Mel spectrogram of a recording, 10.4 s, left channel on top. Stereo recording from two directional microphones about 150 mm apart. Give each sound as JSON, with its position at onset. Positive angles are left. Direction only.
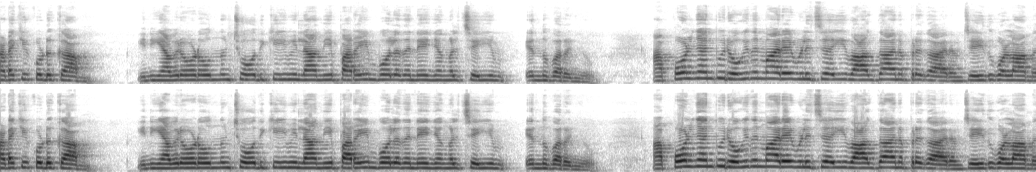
{"t": 0.0, "sound": "speech", "side_deg": -35}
